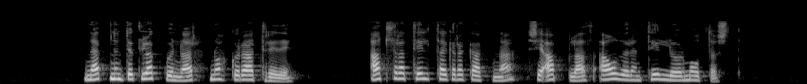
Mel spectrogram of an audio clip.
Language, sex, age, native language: Icelandic, female, 40-49, Icelandic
